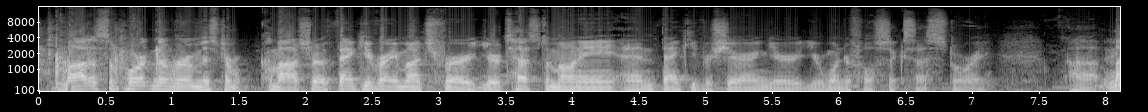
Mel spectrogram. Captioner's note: applause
